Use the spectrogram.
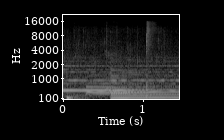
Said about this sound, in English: Now that you have clapped, let's all join our brothers and sisters.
